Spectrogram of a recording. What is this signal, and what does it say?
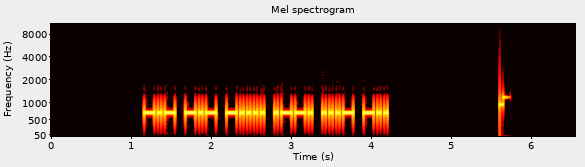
Morse code, heard as a keyed tone, about 28 wpm, 700 Hz. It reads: KK6PVD
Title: USA Call Signs - 6 Characters - 2x Character Spacing - 28wpm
